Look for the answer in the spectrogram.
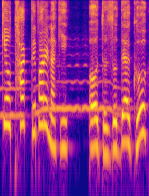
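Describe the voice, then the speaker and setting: A man's voice: high voice, big pitch swings, unhurried, music in the background. A man voicing a worried, plaintive villager in a cartoon folk tale. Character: worried, aggrieved village men of a drought-struck kingdom.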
